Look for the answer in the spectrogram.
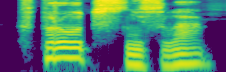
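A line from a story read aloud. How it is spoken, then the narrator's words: Sighing. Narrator (Russian): вздохнула она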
